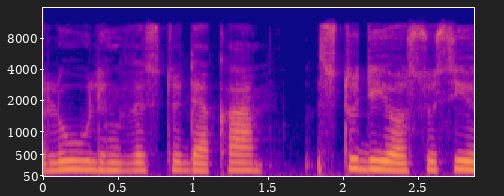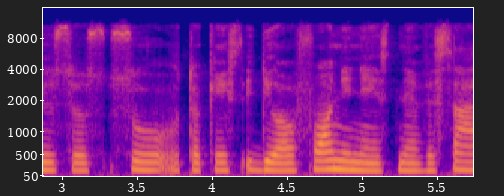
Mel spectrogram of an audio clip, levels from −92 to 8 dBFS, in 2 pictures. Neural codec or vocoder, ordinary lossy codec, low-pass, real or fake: none; Opus, 64 kbps; 10.8 kHz; real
